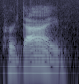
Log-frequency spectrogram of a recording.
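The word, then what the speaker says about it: per diem: Railroad controlled cars carry a rental charge called per dime. And yes, that is how the railroads pronounce it.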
